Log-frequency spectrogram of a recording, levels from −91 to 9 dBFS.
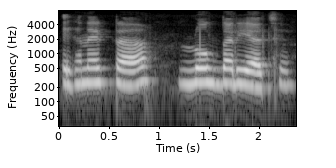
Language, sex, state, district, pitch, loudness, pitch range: Bengali, female, Tripura, West Tripura, 235 Hz, -13 LUFS, 230-250 Hz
